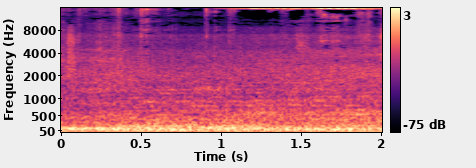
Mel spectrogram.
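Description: Steady outdoor background noise: a low rumble with a faint, even hiss over it, with no distinct events.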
